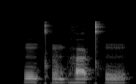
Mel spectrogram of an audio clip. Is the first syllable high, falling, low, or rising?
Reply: high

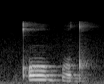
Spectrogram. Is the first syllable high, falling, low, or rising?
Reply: high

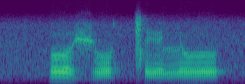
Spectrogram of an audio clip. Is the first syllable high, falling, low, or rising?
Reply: falling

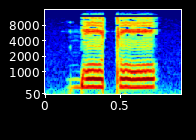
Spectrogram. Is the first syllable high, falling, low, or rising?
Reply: high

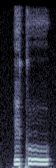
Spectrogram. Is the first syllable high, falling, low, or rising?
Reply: high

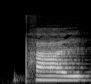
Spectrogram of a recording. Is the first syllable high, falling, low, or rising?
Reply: low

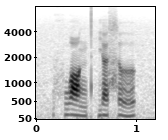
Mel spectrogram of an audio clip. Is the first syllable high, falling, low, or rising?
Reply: low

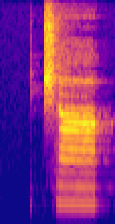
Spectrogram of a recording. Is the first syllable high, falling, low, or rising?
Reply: high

